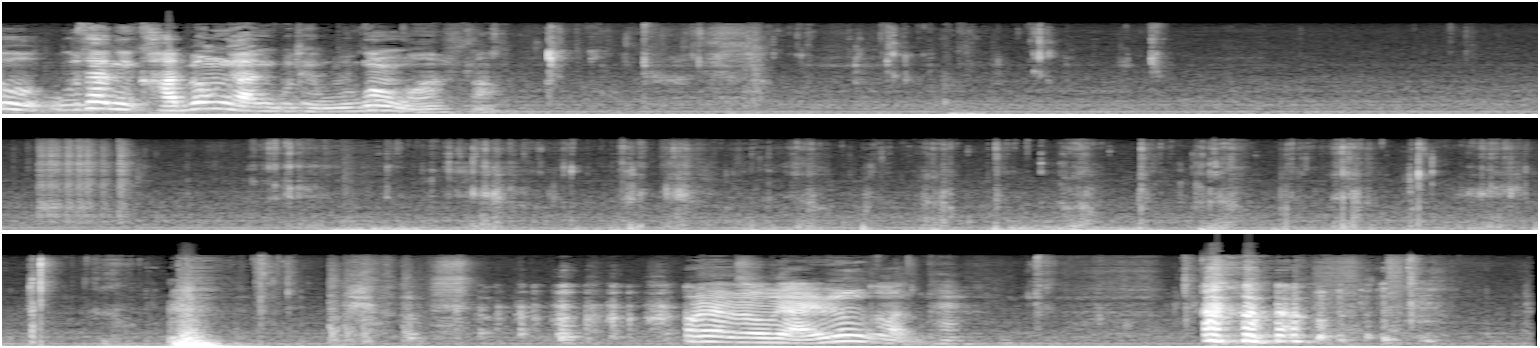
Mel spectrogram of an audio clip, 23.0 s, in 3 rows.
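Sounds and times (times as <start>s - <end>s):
crunching and chewing: 2.5s - 6.0s, 8.6s - 17.0s, 19.9s - 21.4s
loud low thump: 16.2s - 16.6s.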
